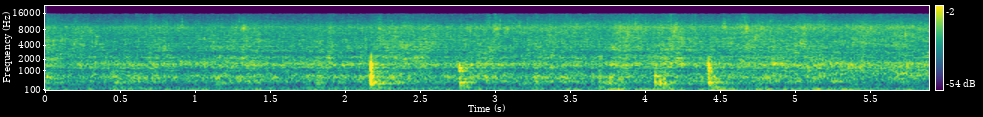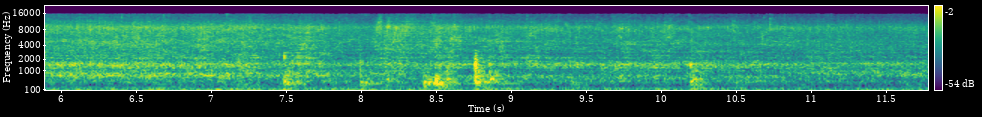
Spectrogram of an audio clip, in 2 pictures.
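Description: Masala stir-fries in a pan for a potato dish, a constant loud sizzle broken by intermittent scrapes and taps of the stirring spoon, close up with no talking.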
